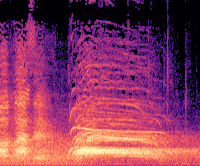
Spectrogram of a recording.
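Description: A group of cheerleaders' voices: a unison chant ends about a second in, then the whole squad breaks into a loud, high-pitched group cheer and screaming that gradually fades away.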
